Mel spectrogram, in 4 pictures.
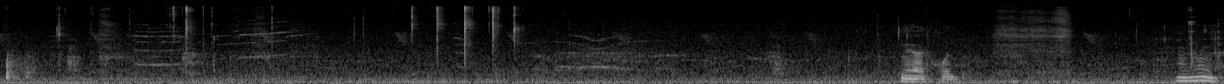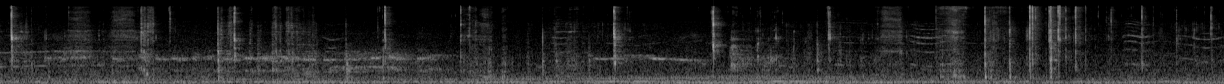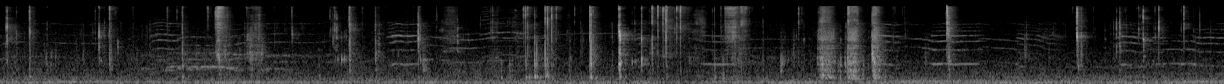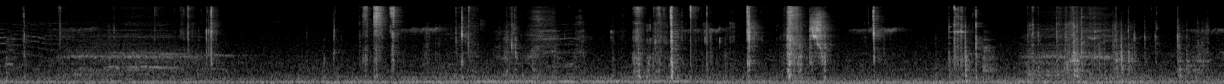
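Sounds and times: sucking and chewing crab: 10.0s - 39.2s, 39.8s - 45.7s.

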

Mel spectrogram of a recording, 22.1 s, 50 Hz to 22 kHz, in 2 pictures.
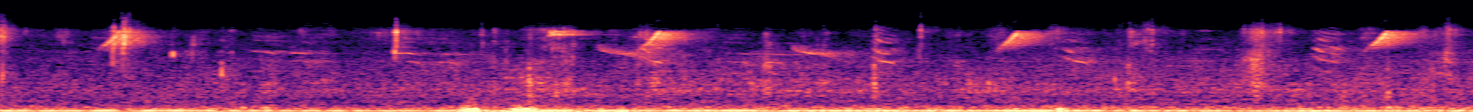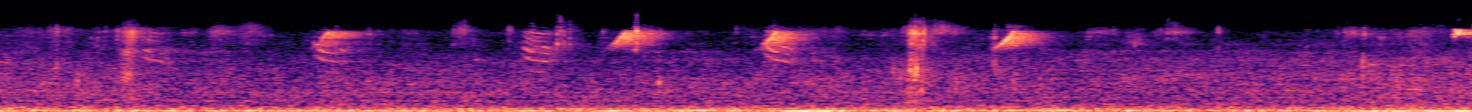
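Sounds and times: steady low hum: 0.0s - 22.0s
bird chirping: 0.7s - 11.1s, 11.9s - 17.4s, 18.5s - 19.9s.

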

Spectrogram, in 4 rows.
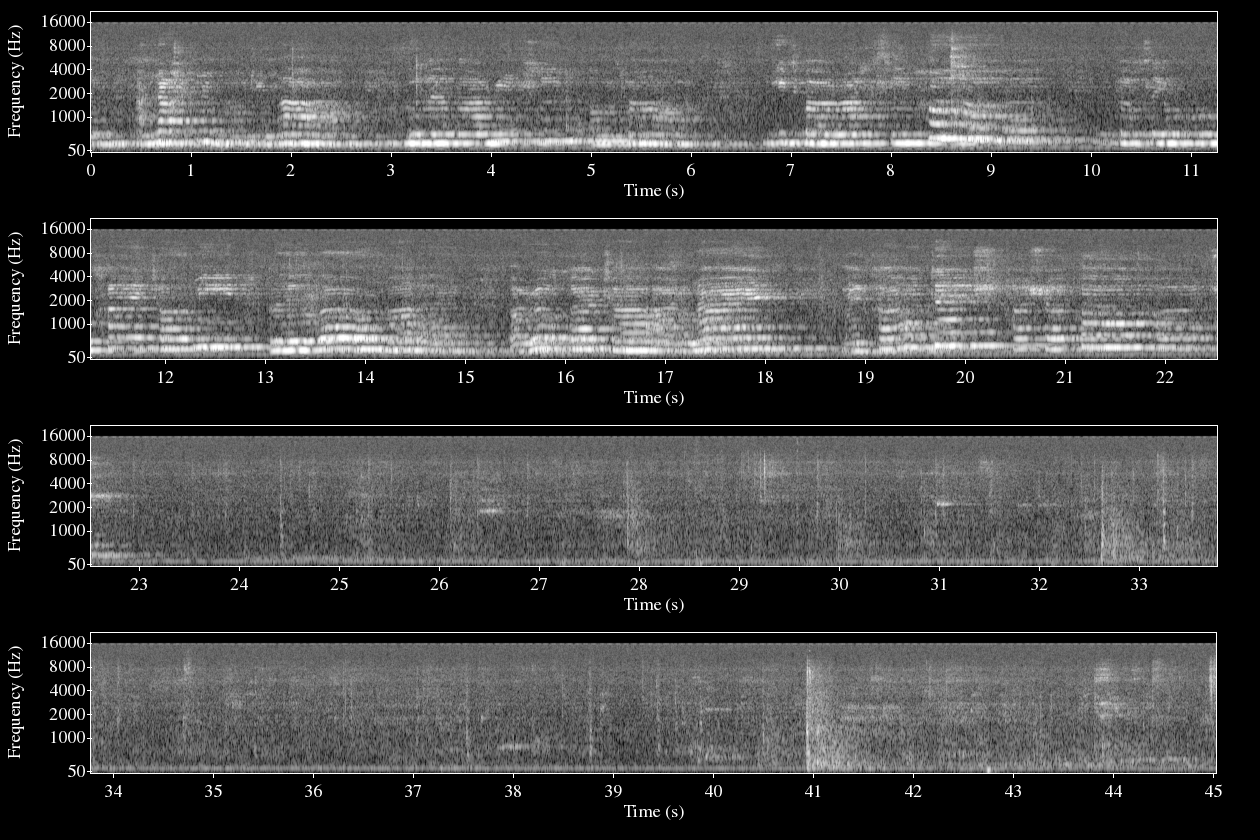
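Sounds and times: girl chanting: 0.0s - 23.0s.

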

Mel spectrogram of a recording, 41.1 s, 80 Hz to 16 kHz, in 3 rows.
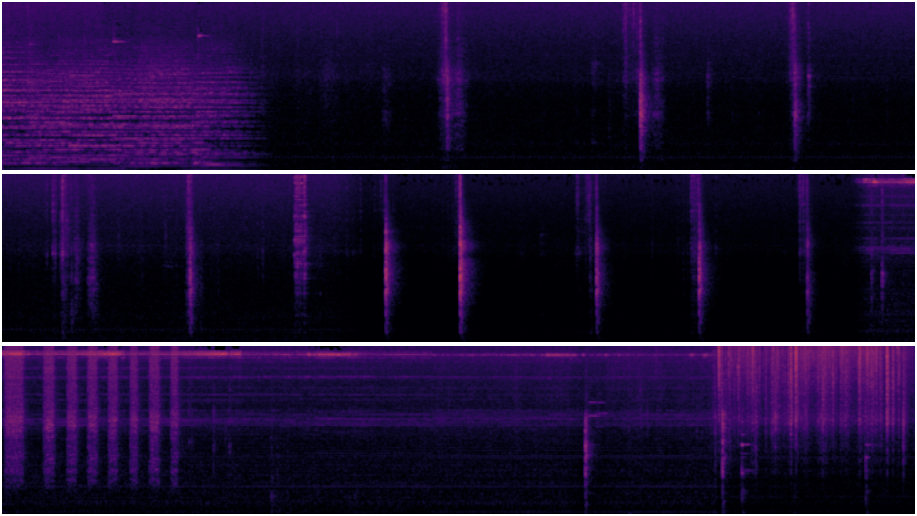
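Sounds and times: knife cutting broccoli on board: 6.5s - 7.0s, 9.3s - 10.0s, 14.4s - 15.2s.

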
